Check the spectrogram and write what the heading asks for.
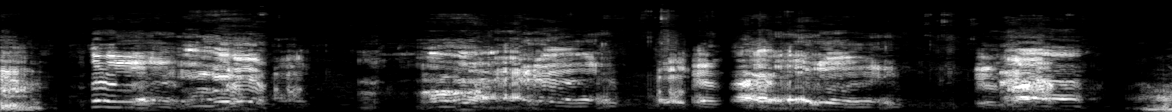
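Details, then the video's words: Repeated rough, moaning grunts and gurgling bellows from a camel, each lasting one to two seconds with brief gaps between them. "SONIDO DE CAMELLO"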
